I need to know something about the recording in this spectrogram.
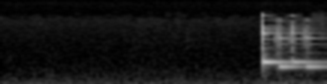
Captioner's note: time chime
